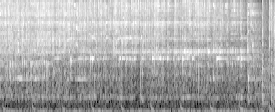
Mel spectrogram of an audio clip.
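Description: Ice being poured from a metal cup into a glass blender jar over pineapple chunks: a steady rattling clatter of ice on glass and metal.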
